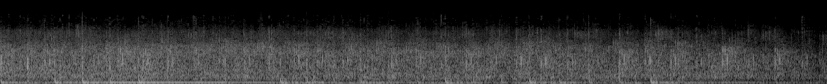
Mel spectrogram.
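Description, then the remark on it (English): A large church audience claps steadily for current and former military members standing to be recognized, in sustained, dense applause that stays loud for the full stretch, with many hands blending into a continuous wash and no speech over it. “Let's give these women and men a round of applause.”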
